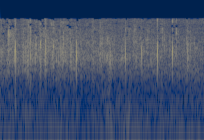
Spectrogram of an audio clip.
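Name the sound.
audience applause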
